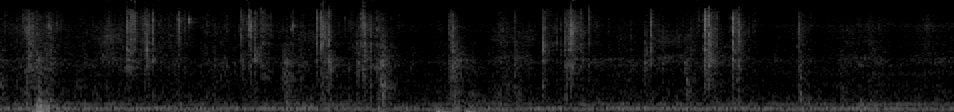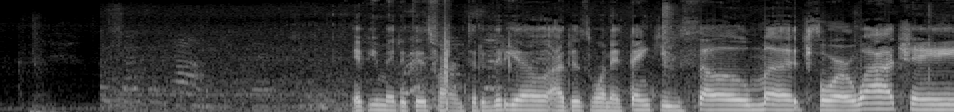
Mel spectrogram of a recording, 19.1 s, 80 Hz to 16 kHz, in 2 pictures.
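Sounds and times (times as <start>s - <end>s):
steady low hum: 0.0s - 19.0s
lettuce leaves snapping: 5.2s - 8.0s.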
